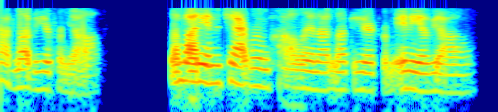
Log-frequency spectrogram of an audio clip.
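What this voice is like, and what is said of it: Voice giving out, losing voice. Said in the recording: “I'm losing my voice because I'm dehydrated.”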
